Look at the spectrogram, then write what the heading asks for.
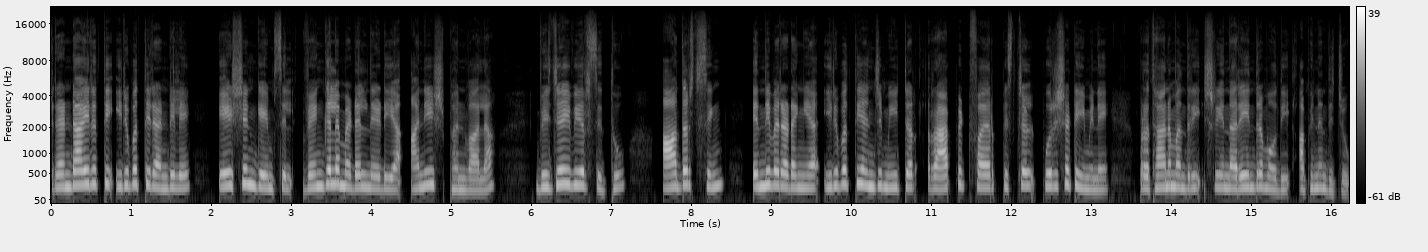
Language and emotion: Malayalam, neutral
